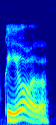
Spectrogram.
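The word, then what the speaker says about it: Kwéyòl: In English, they say Creole, but the patois for Creole is Creole. And it's spelled K-W-E-Y-O-L.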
